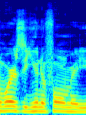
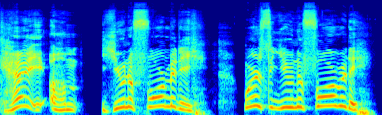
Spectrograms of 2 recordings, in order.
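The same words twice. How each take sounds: First: Said in the usual way. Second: High mock shout of a fussy critic; mock picky viewer. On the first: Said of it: "you probably wouldn't be thinking". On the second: To the viewers, a fussy critic's mock shout. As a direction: ham up an outraged nitpicker. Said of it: "you might see this side and be like".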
